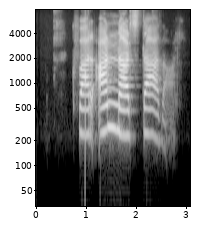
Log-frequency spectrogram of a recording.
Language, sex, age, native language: Icelandic, female, 8, Icelandic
